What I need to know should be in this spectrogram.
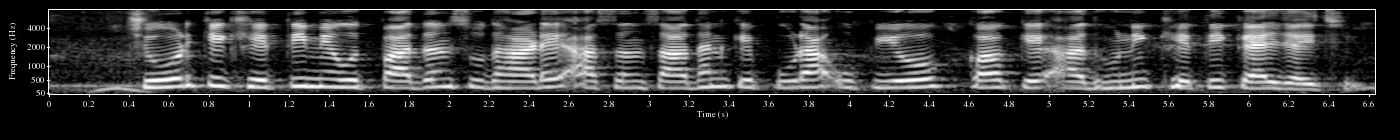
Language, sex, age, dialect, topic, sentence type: Magahi, female, 25-30, Western, agriculture, statement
